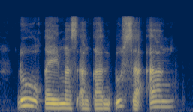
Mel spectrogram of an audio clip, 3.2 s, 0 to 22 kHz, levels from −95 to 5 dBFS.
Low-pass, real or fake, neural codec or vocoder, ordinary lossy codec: 10.8 kHz; real; none; Opus, 16 kbps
